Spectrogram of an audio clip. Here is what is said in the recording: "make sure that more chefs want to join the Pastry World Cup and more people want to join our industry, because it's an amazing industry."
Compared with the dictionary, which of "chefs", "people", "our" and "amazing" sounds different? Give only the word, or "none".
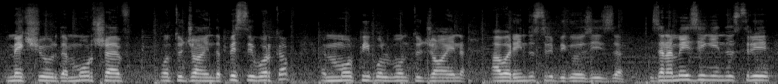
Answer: chefs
